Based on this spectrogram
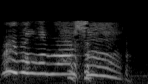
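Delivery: very high-pitched, rousing yell. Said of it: "in his high-pitched voice".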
